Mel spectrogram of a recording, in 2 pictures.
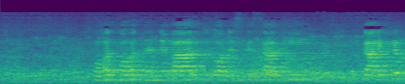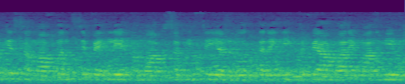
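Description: A woman speaks into a microphone, heard over loudspeakers in a large hall.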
